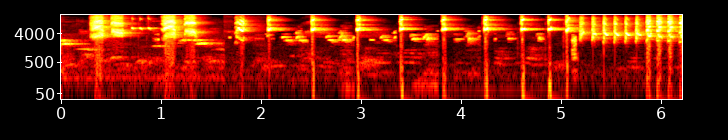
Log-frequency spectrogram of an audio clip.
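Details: Long-tailed shrike master song in the konslet style for teaching birds: a few harsh grating bursts, then sharp clicking chips about every half second, ending in a rapid high trill.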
